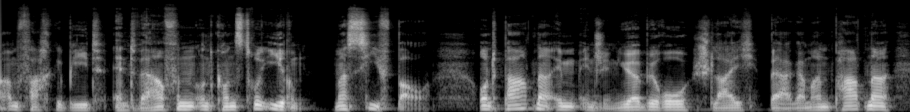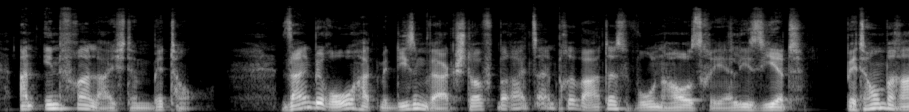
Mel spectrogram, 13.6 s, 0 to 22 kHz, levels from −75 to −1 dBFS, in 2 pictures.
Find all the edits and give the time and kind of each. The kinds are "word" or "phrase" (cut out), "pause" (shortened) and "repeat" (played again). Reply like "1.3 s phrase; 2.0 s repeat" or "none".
none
